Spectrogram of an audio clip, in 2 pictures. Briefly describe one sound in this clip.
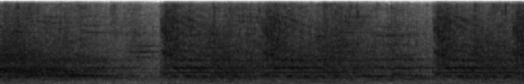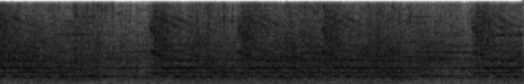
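Blades slash and strike in a fierce fight.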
